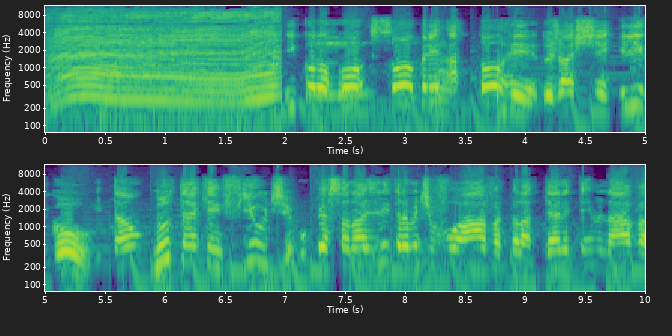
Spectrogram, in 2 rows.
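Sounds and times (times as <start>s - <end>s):
electric sander on an Atari 8-bit joystick running: 0.0s - 2.0s
speech: 2.2s - 9.9s.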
